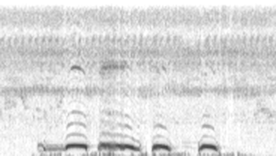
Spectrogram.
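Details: Spotted dove (tekukur) in strong voice, a call used as a lure and tutor recording: rolled introductory note, then a long swelling coo and two shorter rounded coos, with low rumbling noise beneath.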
